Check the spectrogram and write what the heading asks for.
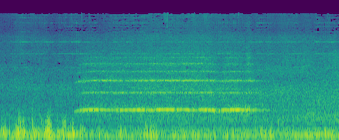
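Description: A narrow-gauge steam locomotive's whistle, one long steady blast of about four seconds starting about a second and a half in. A low rumble runs underneath.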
